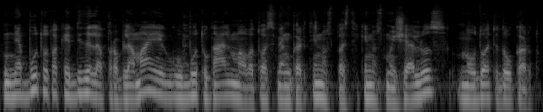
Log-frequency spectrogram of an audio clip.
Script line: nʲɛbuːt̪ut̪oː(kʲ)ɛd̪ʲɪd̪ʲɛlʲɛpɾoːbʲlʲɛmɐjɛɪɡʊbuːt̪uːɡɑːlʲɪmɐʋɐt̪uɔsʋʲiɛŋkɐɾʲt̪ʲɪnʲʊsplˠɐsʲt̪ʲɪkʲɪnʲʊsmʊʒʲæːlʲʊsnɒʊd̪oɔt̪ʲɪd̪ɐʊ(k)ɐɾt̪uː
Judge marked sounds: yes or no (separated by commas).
yes, yes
